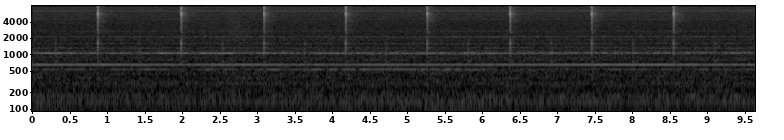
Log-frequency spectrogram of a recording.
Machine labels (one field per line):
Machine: valve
